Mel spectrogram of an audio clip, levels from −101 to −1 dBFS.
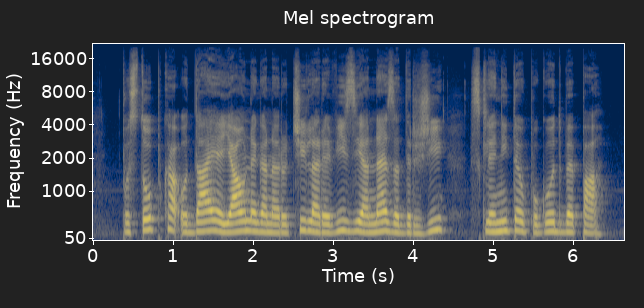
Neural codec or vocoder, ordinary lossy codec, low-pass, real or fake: none; Opus, 64 kbps; 19.8 kHz; real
